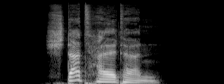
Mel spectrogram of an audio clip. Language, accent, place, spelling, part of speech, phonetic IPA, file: German, Germany, Berlin, Statthaltern, noun, [ˈʃtatˌhaltɐn], De-Statthaltern.ogg
- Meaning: dative plural of Statthalter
